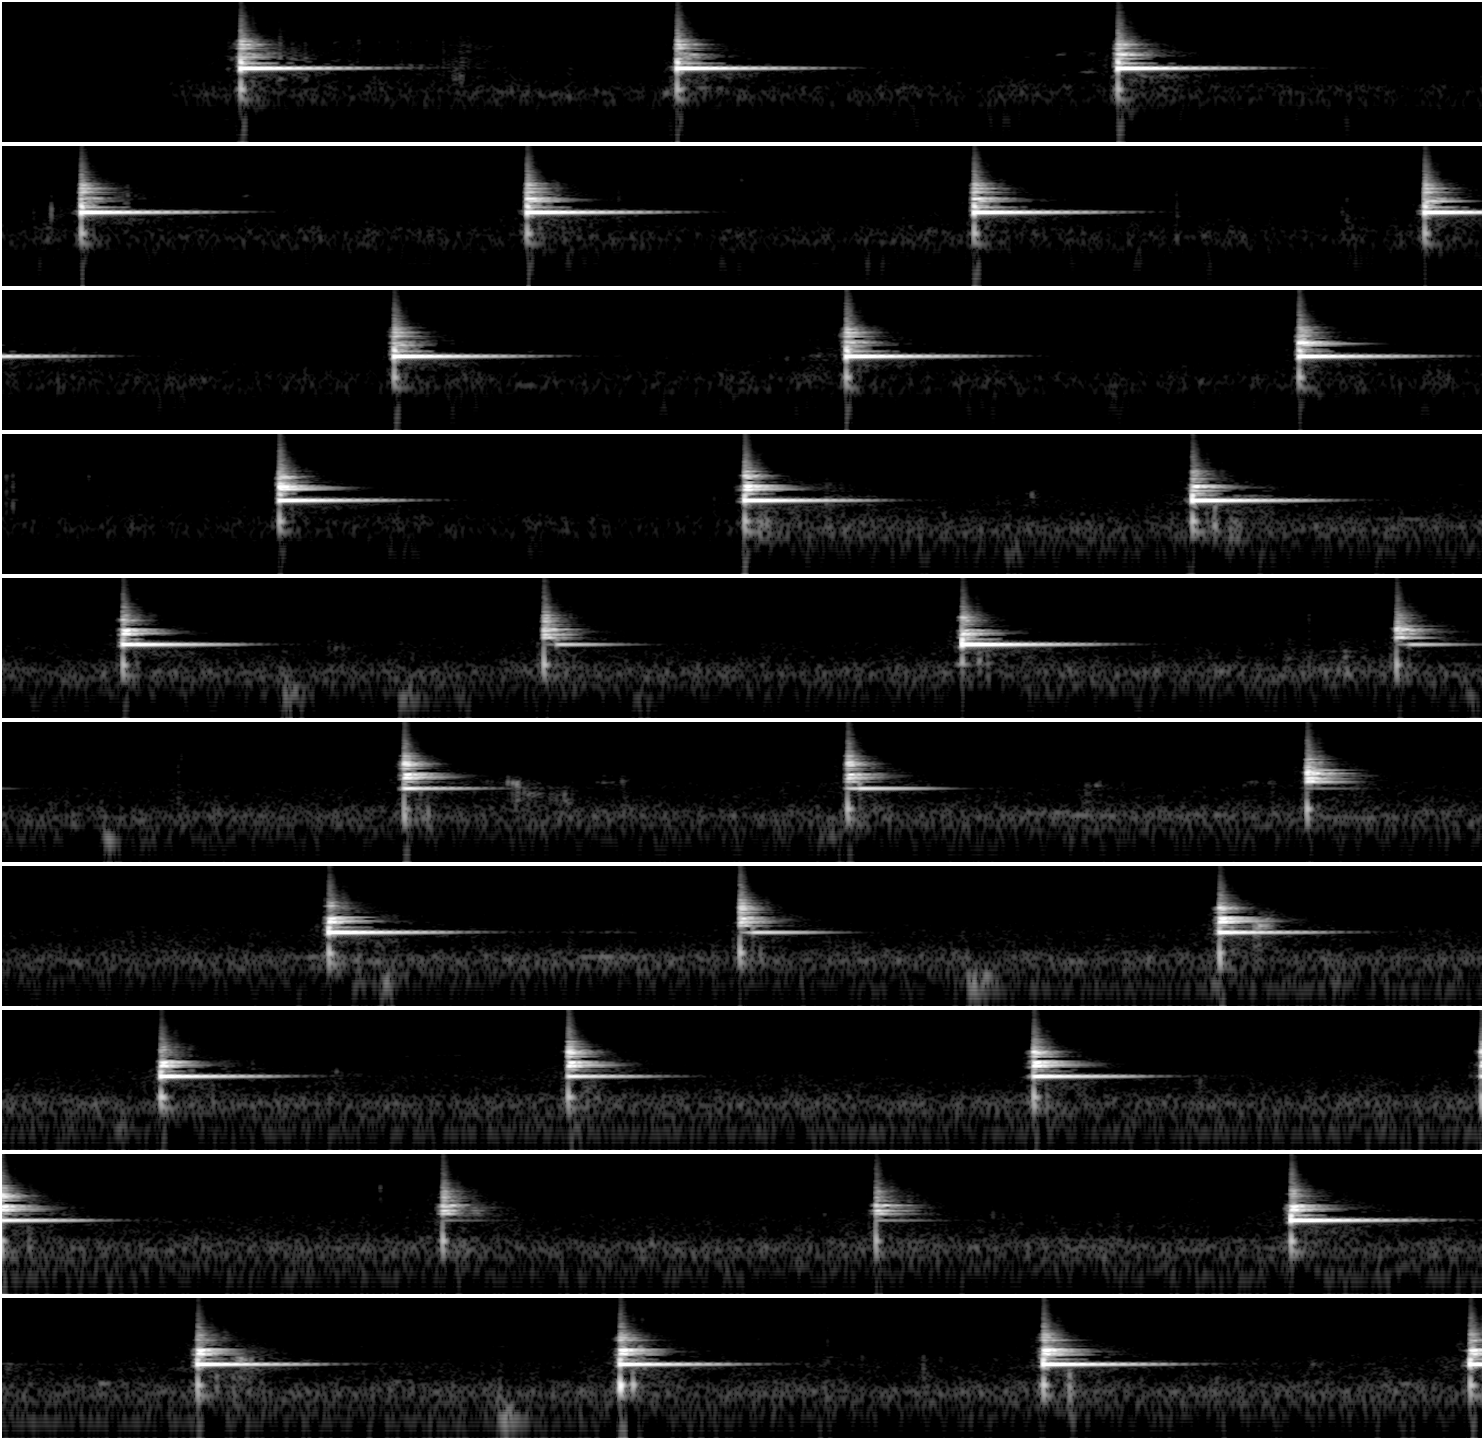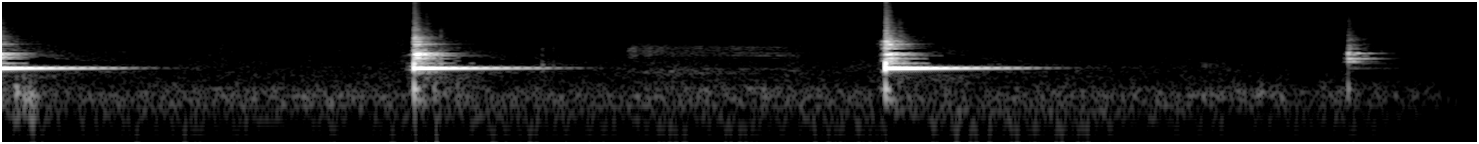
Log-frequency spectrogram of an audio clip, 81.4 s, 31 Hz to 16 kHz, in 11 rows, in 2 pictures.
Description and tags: Drips on Bowl 2
A stereo field-recording of water dripping from a wet duvet hung on a washing line on to an upturned copper bowl.Less windy than previous one, there are some very distant voices and my stomach rumbling. Rode NT-4+Dead Kitten > FEL battery pre-amp > Zoom H2 line in.
xy, metallic, bowl, stereo, drips, metal, field-recording, copper, water, plop, drip, plops, dripping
